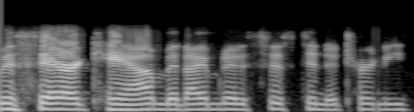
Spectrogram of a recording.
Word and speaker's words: Sarah Kam: We do have a hand up, Sarah Cam. I'm sorry if I pronounced your name wrong. Hi, that's correct. My name is Sarah Cam, and I'm an Assistant Attorney General with the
